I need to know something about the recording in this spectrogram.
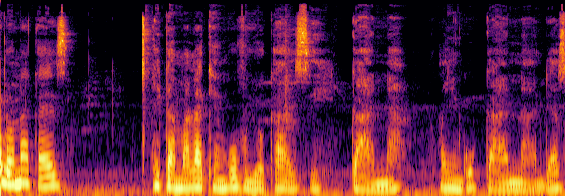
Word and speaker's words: Gana: So lona guys, igama lakhe nguVuyokazi Gana okanye nguGana, that's how to pronounce the name.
